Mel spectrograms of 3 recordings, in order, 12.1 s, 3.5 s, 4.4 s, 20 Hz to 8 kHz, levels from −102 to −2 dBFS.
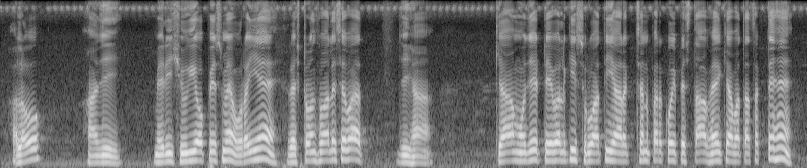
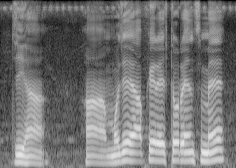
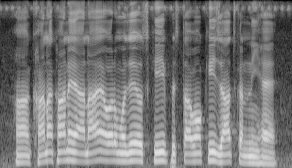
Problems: constant background noise, continuous background conversations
